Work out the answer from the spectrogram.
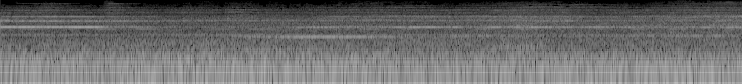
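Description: CSX freight train of tank cars rolling past: a steady rumble of wheels on rail, with thin high-pitched wheel squeal held over it that shifts slightly in pitch partway through.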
